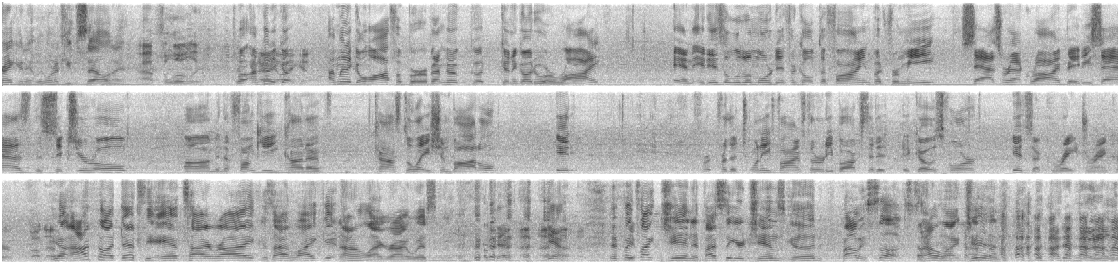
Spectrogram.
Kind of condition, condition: setting, busy venue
